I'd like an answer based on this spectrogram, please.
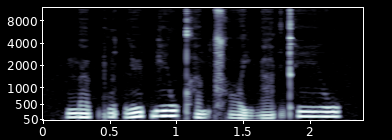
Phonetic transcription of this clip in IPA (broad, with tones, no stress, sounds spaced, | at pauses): ŋ œː˧ p̚ kʷ ɐ˧ t̚ l yː˥ p̚ j iː˥ w kʰ ɐ˨ m t͡sʰ ɔː˨˩ j ŋ aː˨ k̚ t̪ʰ iː˥ w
